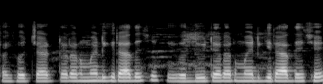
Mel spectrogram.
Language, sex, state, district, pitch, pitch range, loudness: Maithili, male, Bihar, Madhepura, 160 Hz, 155-165 Hz, -17 LUFS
